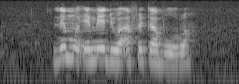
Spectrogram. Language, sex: Southern Sotho, female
